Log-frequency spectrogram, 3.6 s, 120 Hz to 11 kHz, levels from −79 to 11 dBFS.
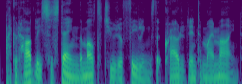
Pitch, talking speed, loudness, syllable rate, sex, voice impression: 85 Hz, 215 wpm, -22 LUFS, 6.1 syllables/s, male, masculine, middle-aged, thick, tensed, powerful, hard, raspy, intellectual, calm, mature, wild, lively, strict, slightly sharp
